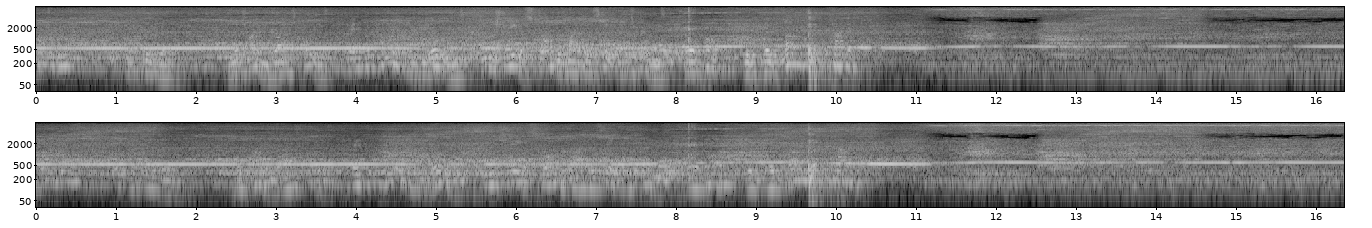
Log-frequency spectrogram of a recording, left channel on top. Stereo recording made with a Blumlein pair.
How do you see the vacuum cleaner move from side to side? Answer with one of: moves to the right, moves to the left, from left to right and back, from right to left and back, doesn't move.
moves to the right.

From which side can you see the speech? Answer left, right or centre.
left.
